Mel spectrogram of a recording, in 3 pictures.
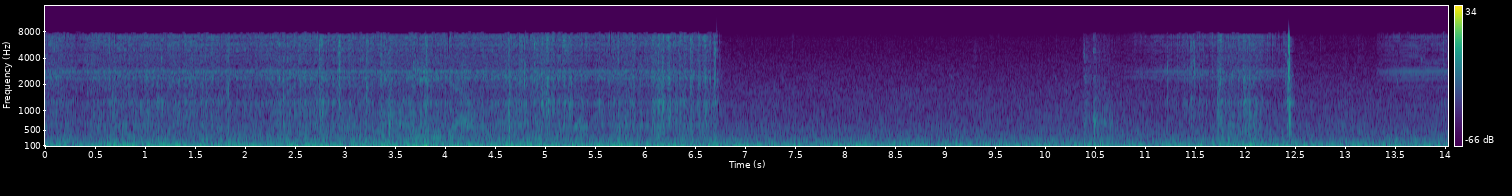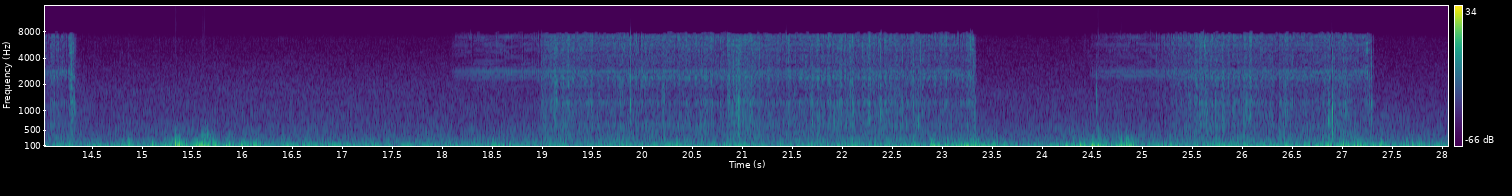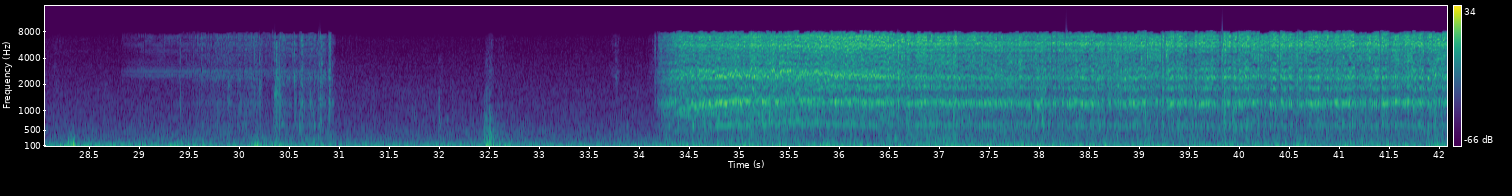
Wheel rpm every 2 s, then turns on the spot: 20, 20, 20, 10, 0, 10, 10, 0, 0, 10, 20, 10, 10, 10, 0, 10, 0, 120, 160, 160, 160.
0-6 18-28 30-32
